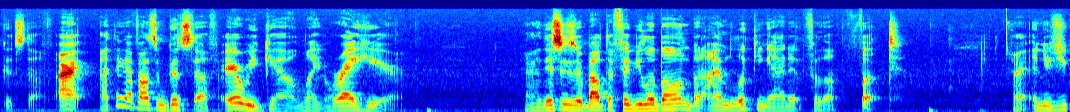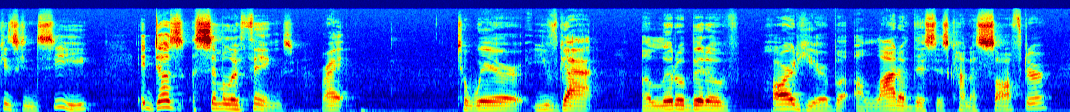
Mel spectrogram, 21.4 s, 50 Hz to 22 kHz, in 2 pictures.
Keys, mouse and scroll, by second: 1.5 middle click, 2.1 middle click, 3.6 middle click, 4.1-5.4 middle drag, 6.8 middle click, 7.3 middle click, 7.8 middle click, 8.4 middle click, 9.3 middle click, 14.1 middle click.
